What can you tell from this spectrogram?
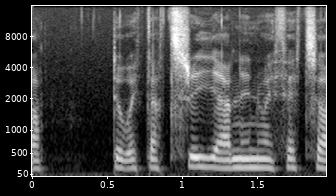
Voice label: "truan", Welsh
